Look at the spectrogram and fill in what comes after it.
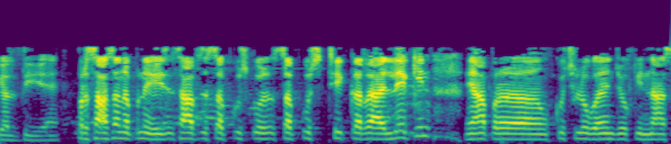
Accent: Jalalabad, India; हम जलालाबाद के मूल निवासी हैं।

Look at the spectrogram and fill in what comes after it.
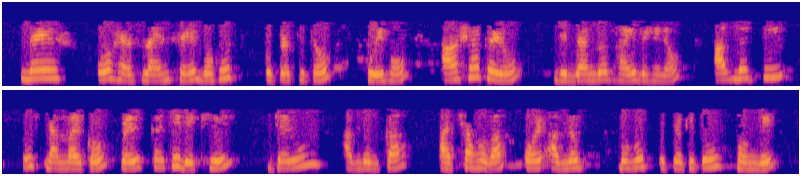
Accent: Assam, India; असम से हूँ।

